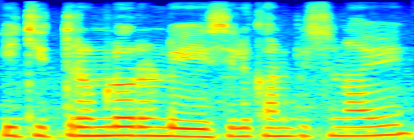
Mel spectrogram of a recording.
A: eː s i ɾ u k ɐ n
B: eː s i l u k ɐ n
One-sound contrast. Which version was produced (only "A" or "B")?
B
